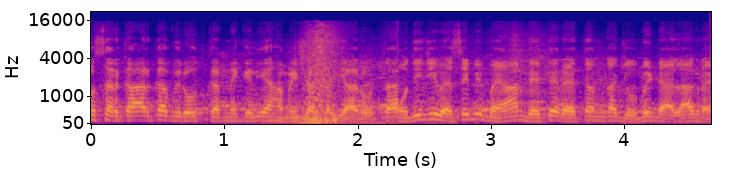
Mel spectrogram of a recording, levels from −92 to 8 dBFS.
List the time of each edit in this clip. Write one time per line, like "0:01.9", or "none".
0:02.3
